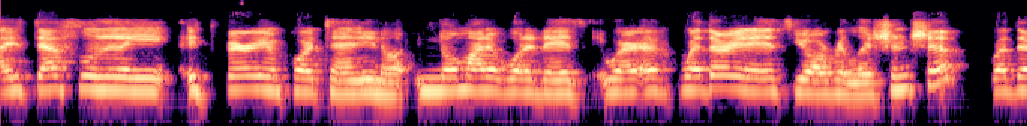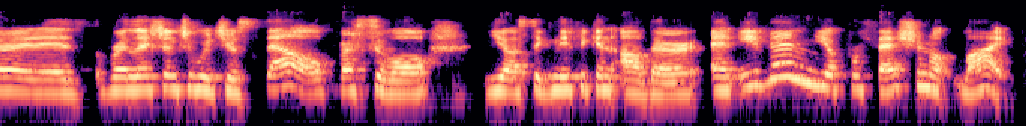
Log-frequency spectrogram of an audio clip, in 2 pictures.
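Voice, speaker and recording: A woman's voice: medium pitch, normal speed, fairly bright tone. A woman from Benin, French-speaking by birth, with a West African French accent, speaking earnestly as a coaching guest on a podcast interview. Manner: earnest, encouraging, light laughs.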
